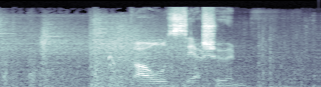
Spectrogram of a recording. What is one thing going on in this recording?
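Metal weapons clash in a fight.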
